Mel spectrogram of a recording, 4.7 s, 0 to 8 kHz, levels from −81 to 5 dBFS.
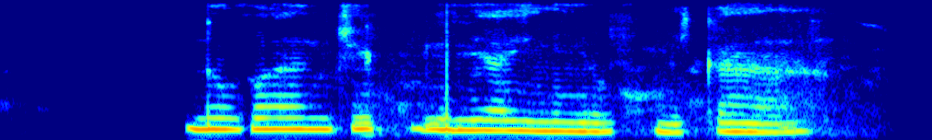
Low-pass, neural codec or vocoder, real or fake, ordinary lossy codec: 7.2 kHz; codec, 16 kHz, 8 kbps, FreqCodec, smaller model; fake; Opus, 32 kbps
